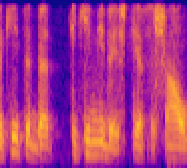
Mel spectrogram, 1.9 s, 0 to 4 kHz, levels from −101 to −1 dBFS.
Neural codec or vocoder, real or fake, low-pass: none; real; 3.6 kHz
